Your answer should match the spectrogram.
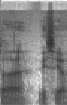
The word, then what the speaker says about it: Lucia: heard my name and they called me like Luciana or something like that. I was like, damn, like you really butchered my name. But yeah, it is Lucia.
